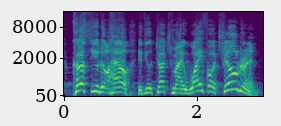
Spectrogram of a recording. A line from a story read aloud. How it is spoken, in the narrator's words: shouted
